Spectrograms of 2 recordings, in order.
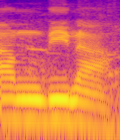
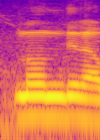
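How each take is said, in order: First: The first vowel sounds like 'a'. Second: The first vowel sounds like 'o'. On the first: The speaker calls it right. "হবে হচ্ছে নান্দিনা" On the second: The speaker calls it wrong. "ভুল করে ফেলছি আমি, নন্দিনা বলে ফেলছি"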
